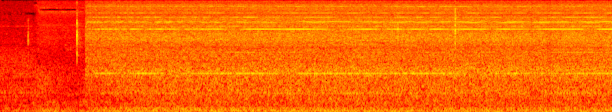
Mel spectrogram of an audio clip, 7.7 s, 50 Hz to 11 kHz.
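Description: Cessna Citation CJ4 jet engines in Microsoft Flight Simulator 2020 roar steadily through a climb after takeoff, a loud, constant broadband whine and rush with a thin tonal hum on top, no talking.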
